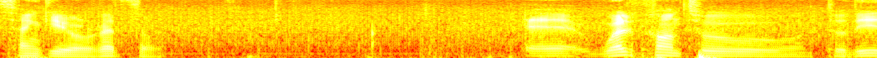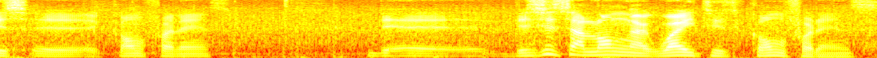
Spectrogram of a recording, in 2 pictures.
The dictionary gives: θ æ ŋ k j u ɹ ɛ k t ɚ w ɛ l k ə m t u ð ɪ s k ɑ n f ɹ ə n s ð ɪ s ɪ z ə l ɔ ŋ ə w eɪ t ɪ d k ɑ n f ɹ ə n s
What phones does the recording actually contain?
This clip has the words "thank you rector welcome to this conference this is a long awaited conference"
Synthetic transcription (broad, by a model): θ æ ŋ k j u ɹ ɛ t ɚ w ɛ l k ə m t u ð ɪ s k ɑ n f ɹ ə n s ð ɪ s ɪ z ə l ɔ ŋ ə w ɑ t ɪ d k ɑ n f ɹ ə n s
